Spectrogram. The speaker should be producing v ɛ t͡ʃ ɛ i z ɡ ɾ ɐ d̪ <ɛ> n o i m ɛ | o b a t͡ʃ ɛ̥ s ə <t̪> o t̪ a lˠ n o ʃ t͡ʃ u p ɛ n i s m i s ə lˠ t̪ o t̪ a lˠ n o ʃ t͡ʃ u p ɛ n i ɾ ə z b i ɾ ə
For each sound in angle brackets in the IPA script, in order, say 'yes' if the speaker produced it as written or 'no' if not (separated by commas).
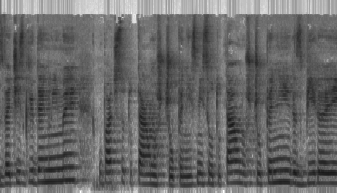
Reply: yes, yes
